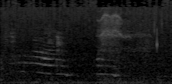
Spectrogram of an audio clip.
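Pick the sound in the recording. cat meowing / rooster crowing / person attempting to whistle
cat meowing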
